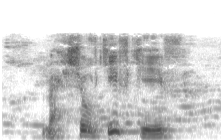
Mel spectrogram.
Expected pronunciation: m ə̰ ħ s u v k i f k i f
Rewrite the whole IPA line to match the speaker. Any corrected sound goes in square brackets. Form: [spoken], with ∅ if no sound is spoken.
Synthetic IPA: m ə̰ ħ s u v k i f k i f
